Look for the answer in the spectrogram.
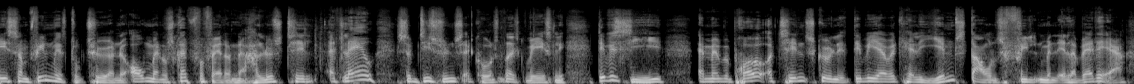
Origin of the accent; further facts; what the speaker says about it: Svendborg, Region of Southern Denmark, Denmark; Jeg kommer fra Svendborg, jeg kan kende hækken.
